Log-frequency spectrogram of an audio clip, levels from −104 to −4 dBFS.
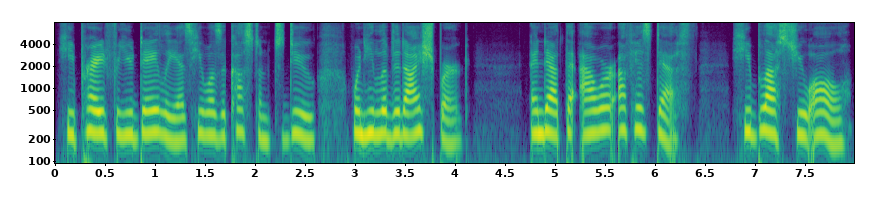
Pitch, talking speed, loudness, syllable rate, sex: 230 Hz, 205 wpm, -19 LUFS, 5.2 syllables/s, female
